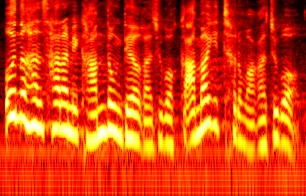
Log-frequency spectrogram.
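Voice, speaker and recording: A middle-aged woman giving a testimony sermon at a revival meeting, telling her story with vivid acted-out cries and sudden hushed asides. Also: lowish voice, a little fast. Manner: animated storytelling, acts out her own cries, drops to a hush for emphasis. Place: church sanctuary. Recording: reverberant church hall.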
